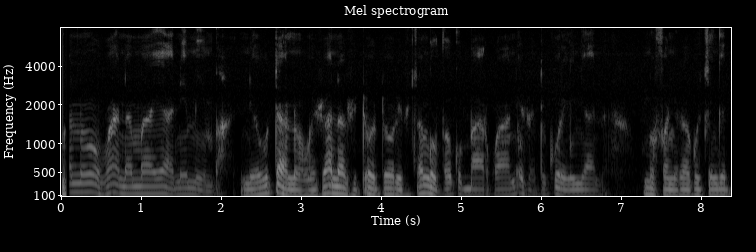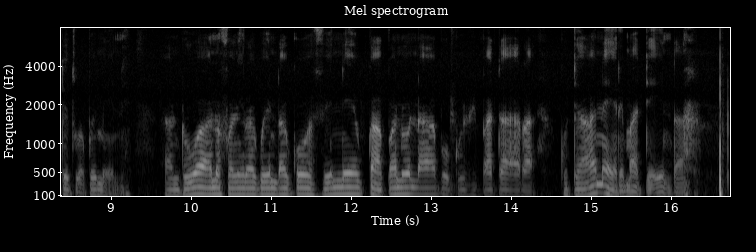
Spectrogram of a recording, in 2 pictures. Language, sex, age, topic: Ndau, male, 18-24, health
